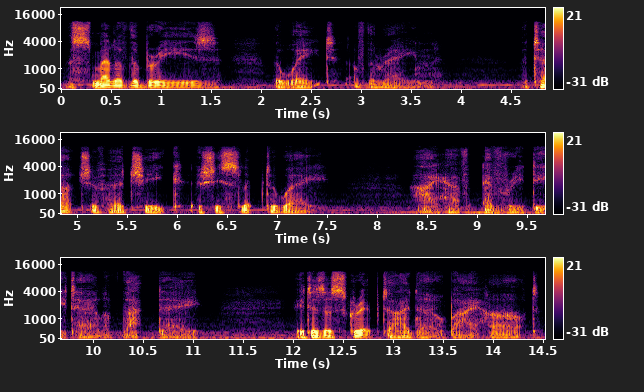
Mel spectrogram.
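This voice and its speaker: A man playing a weary, grieving middle-aged father in a poetic radio drama, speaking in slow, halting verse. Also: extremely low pitch, fairly even intonation, vocal fry, fairly bright tone, slight background noise, full character voice. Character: grieving, weary father haunted by his daughter's death.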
